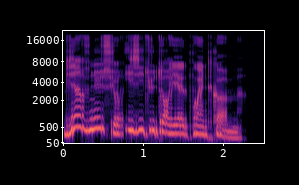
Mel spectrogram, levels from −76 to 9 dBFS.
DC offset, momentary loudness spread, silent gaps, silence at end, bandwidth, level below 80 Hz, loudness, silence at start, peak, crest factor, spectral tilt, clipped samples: under 0.1%; 7 LU; none; 0.25 s; 19.5 kHz; -68 dBFS; -23 LUFS; 0 s; -10 dBFS; 14 dB; -3 dB/octave; under 0.1%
